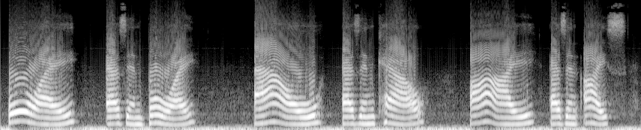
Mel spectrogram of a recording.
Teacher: the diphthong s' which are made with the mouth moving to two different positions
